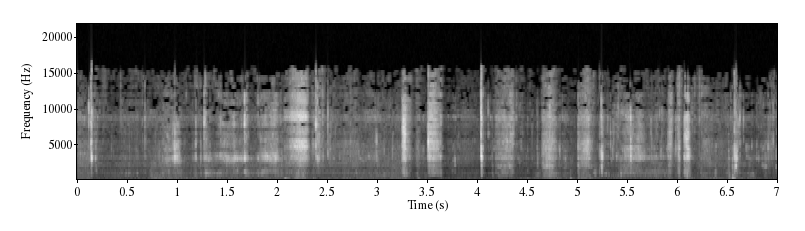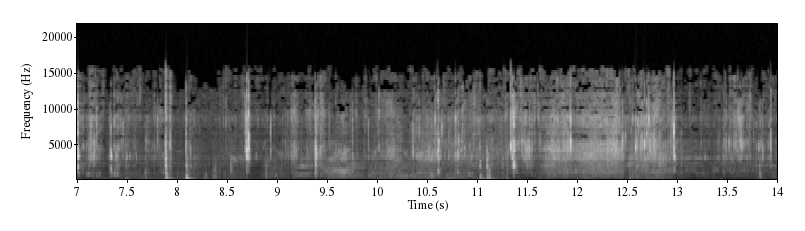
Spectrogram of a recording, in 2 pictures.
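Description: A person eating close to the microphone: chewing and lip smacks, heard as many short wet clicks at irregular intervals.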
